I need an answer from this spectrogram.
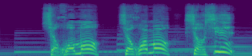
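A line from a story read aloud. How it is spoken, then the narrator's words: Loud cry. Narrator (Chinese): 小熊大叫道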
